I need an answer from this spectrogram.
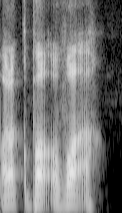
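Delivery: put-on British accent. A speaker practicing the word bottle tries it in a British accent. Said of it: "The British, the British".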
